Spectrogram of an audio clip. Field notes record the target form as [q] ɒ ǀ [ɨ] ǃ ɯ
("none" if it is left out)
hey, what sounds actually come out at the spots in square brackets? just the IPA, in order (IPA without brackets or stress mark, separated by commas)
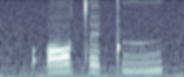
ʔ, ɛ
